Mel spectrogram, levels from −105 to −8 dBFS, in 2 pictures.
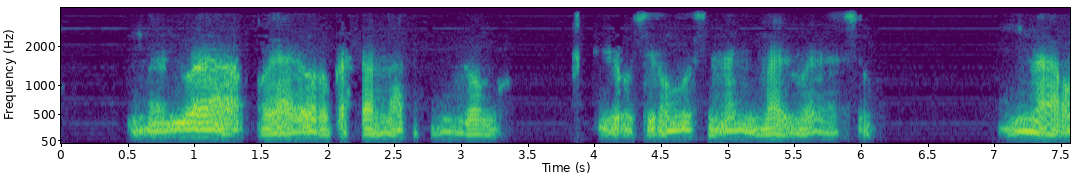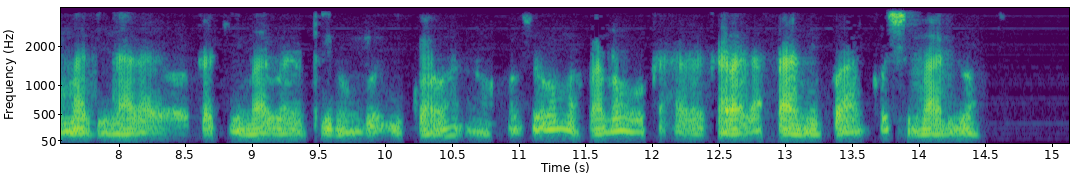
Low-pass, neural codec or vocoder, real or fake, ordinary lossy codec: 3.6 kHz; vocoder, 22.05 kHz, 80 mel bands, HiFi-GAN; fake; AAC, 24 kbps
